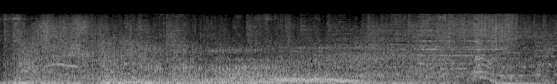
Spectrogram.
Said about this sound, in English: They clamber over the fence as Godzilla batters it with his snout.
